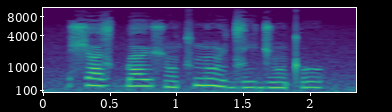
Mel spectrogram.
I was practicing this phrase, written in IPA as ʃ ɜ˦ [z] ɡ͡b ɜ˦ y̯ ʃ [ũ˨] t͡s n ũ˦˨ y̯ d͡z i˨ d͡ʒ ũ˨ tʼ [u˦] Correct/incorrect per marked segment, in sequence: correct, correct, correct

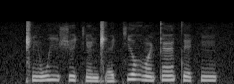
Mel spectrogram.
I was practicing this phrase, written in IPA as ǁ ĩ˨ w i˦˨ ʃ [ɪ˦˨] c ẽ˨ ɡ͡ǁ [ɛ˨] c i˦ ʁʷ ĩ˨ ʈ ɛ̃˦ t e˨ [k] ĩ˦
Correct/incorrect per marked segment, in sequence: correct, correct, correct

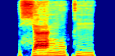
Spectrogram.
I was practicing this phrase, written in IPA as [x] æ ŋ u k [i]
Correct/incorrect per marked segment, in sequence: incorrect: ç, correct

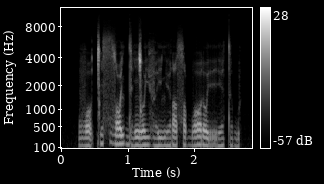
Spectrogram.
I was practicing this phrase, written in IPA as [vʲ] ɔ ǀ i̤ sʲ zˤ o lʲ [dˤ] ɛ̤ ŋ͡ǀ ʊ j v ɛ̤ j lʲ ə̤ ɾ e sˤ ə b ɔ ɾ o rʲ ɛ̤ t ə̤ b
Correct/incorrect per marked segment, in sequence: incorrect: v, incorrect: d

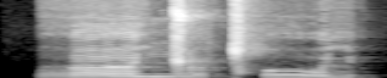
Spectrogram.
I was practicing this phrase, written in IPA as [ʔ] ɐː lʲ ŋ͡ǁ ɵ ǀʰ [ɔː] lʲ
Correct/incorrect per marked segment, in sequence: incorrect: ɦ, incorrect: oː

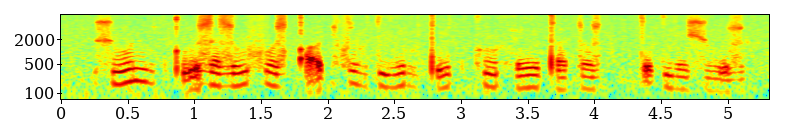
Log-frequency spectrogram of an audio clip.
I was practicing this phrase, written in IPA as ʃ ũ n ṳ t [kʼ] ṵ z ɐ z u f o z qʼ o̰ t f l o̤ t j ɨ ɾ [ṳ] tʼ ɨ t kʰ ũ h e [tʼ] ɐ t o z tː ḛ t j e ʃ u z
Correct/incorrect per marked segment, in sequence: correct, correct, correct

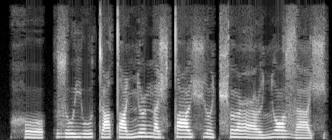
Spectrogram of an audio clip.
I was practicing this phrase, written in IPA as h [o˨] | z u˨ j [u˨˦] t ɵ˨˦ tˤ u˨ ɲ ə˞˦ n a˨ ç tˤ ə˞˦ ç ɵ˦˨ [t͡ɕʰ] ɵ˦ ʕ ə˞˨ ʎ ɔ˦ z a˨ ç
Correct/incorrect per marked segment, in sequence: correct, correct, correct

